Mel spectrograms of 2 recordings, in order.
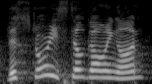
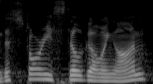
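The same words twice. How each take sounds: First: This story's still going on said higher, stressing story's with a tired rise; weary resignation. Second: Softer, rising disbelieving question; weary viewer question. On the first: Dad reliving the endless night, higher weary resignation. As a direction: sigh it out as a worn-out dad. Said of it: "that's how I was feeling". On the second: Voicing an impatient viewer, soft rising disbelief. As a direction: ask it like a bored listener. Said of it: "if you're wondering". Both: Shown as a demonstration.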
